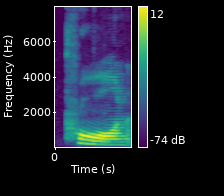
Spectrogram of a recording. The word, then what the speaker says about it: prawn: crustation it's a shellfish the shellfish prawn prawn prawn long vowel or so so prone prawn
